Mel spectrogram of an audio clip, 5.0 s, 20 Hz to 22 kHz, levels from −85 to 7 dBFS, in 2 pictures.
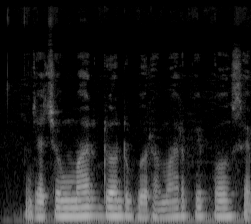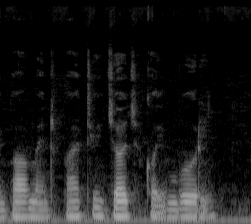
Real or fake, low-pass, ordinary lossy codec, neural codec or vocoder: real; 19.8 kHz; none; none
